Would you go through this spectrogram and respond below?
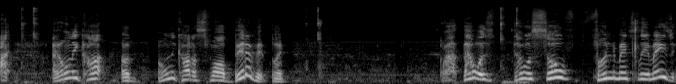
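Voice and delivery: high, choked-up, crying, tearful gushing voice. Voicing a princess crying after watching a dance: tearful in-character voice. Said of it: "rolling down her eyes".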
